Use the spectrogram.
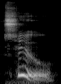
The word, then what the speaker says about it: to: This is the sight word to. Say to. The 2 O's at the end of to make the oo sound.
